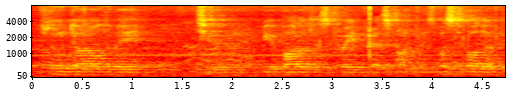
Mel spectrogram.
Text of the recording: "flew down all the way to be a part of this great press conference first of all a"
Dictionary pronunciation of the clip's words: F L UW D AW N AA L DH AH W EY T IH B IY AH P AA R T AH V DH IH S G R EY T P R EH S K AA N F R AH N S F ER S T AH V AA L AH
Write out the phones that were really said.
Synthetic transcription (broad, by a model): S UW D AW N AA L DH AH W EY T IH B IY AH B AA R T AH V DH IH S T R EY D P R EH S K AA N F R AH N S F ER S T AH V AA L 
